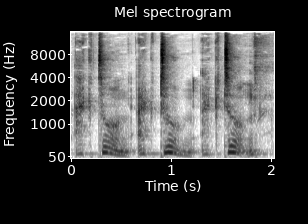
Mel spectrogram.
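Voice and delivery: mock German robot announcer call; German accent. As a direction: bark Achtung in a German accent. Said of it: "the German".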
